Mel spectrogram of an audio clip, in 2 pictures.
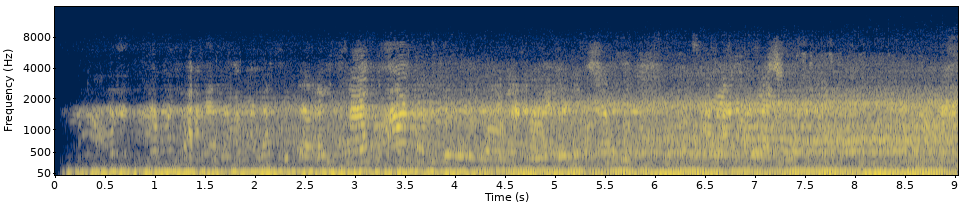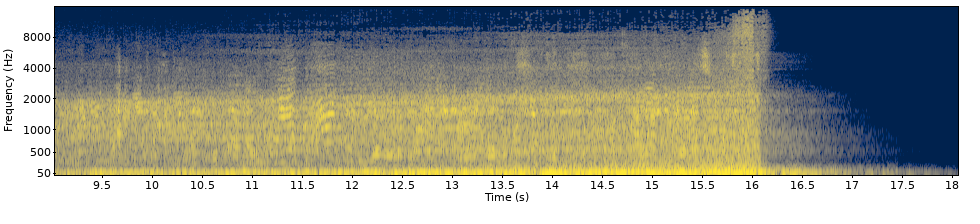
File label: Vengeful Whispers Talking Rise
